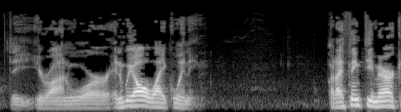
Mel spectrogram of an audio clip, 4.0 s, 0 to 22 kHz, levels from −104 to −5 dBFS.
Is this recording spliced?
no; 0 cuts

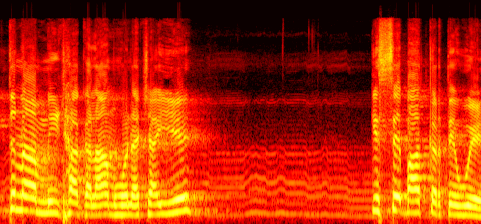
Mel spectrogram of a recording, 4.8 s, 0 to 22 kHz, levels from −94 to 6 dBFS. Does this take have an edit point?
no; 0 cuts

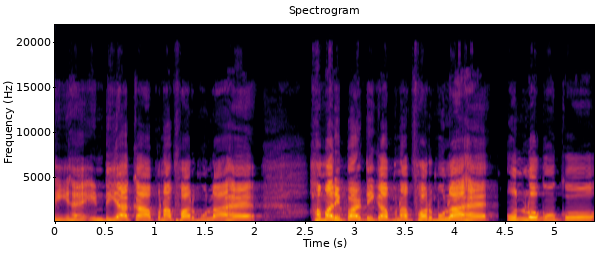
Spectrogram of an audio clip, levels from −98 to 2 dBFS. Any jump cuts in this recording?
yes; 1 cut; at 4.4 s

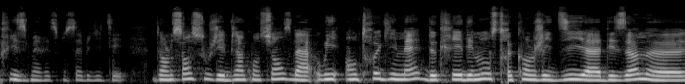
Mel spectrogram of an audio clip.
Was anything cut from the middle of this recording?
yes; 1 cut; at 5.1 s

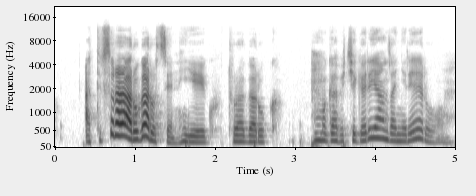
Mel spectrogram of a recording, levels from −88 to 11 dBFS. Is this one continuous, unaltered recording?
no; 1 cut; at 3.2 s

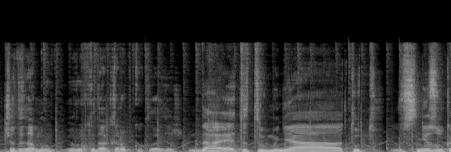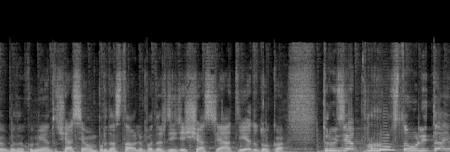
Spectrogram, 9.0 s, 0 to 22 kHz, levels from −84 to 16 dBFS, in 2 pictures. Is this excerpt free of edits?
yes; 0 cuts

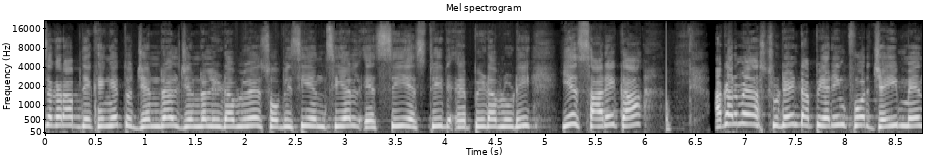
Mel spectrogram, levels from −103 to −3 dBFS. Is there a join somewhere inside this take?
yes; 1 cut; at 6.3 s

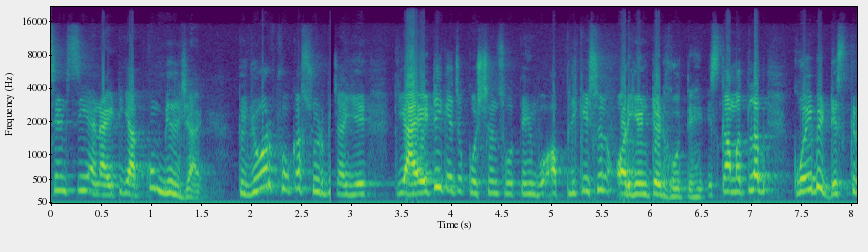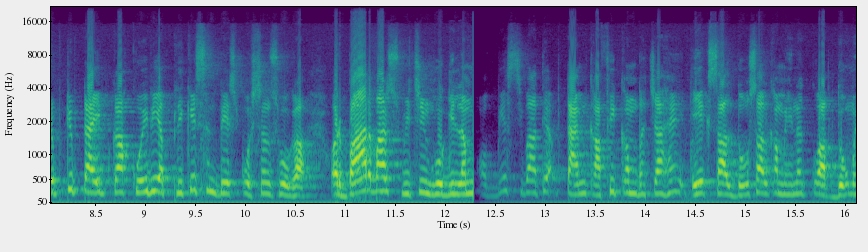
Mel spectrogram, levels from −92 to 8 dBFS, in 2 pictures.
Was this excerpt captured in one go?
no; 2 cuts; at 2.8 s, 12.3 s

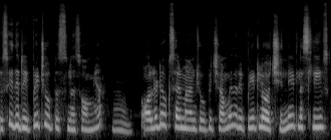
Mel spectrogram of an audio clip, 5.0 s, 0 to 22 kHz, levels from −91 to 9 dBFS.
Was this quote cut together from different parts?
no; 0 cuts

